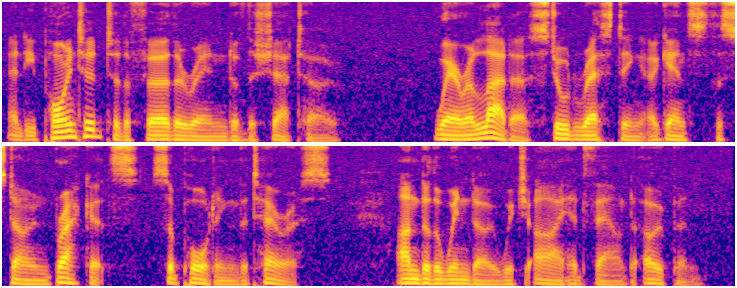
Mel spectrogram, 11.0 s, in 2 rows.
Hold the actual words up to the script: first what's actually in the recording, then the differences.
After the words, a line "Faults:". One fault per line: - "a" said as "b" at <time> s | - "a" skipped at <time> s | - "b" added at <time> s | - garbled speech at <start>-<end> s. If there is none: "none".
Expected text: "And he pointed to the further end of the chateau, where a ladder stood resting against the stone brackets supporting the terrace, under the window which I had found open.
"And he pointed to the further end of the chateau, where a ladder stood resting against the stone brackets supporting the terrace, under the window which I had found open.
Faults:
none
